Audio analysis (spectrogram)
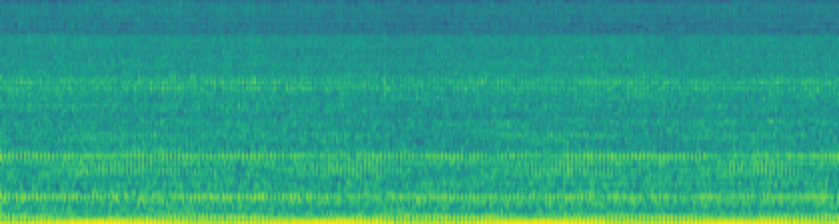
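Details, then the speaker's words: Off-grid diesel generator after service for fuel problems and cutting out, test run before load: steady low drone about three and a half pulses a second, no lumpiness or misses; lumpiness seems cured, idling smoothly. "sounding good to be honest it seems to have caught the lumpiness through doesn't seem to be too lumpy"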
